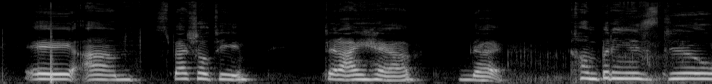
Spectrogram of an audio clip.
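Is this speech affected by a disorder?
Yes: cerebral palsy.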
